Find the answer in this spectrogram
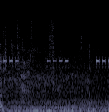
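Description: A car's door-open warning chime sounding in short runs of quick, high beeps, about a second in and again near the end, over a low steady hum from the stopped car.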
